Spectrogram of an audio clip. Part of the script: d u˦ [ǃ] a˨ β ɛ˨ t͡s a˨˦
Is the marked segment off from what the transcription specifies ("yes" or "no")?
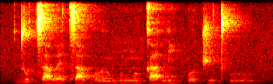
yes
